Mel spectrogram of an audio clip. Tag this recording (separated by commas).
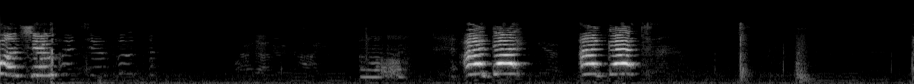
Hands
